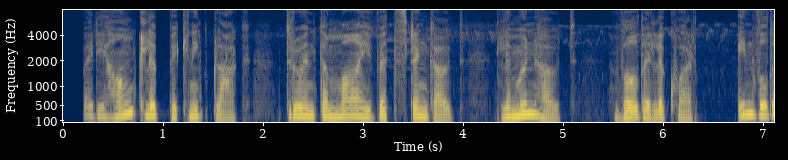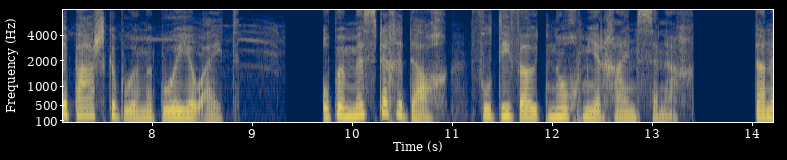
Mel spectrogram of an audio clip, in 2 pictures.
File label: narration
